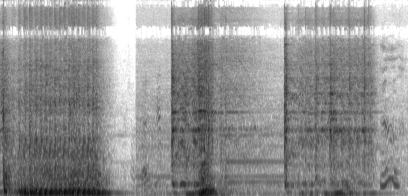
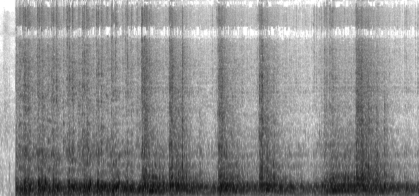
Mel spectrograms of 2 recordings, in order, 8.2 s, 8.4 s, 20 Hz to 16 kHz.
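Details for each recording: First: LS engine with carburettor and MSD 6014 LS ignition box: rough, uneven running with sharp loud pops, stumbling and cutting out, backfiring through the carburettor and exhaust as if timing is way off; a tuning issue, owner points to the MAP setting. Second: Carbureted LS V8 with MSD 6014 ignition box, after switching to the custom 1 timing table to cure backfiring: it fires and settles into a lumpy idle at about 800 rpm with blips and no popping back through the carb. The carb is oversized and needs jetting.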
